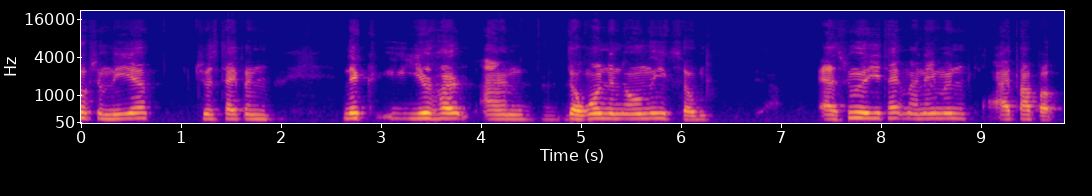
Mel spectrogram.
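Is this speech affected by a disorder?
Yes: cerebral palsy; present from birth.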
